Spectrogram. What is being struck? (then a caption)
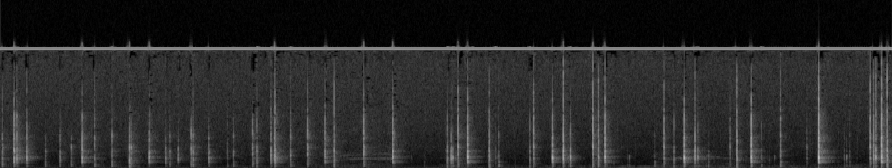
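Small printed cardboard box. Long nails tap and scratch a small, hollow, printed cardboard product box held in the hands. Quick, light, dry taps fall in uneven clusters, mixed with soft scratching and a few brighter clicks. Beneath them runs a steady low background rumble.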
